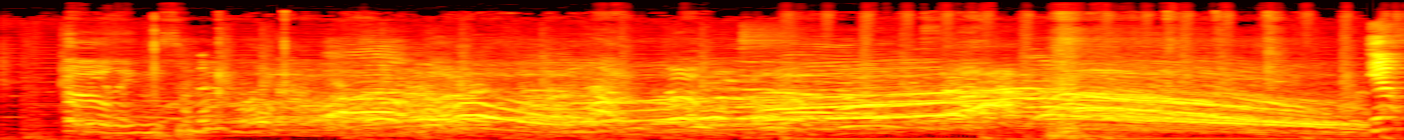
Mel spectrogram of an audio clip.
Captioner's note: crowd cheers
